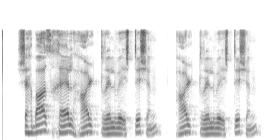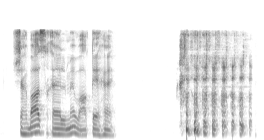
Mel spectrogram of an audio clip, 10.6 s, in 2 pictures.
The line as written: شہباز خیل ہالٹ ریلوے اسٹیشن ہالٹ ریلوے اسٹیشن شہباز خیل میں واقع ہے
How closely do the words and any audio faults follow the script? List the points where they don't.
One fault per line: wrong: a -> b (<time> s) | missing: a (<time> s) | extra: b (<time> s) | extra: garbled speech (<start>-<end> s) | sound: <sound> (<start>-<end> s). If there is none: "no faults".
sound: laugh (8.8-10.4 s)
